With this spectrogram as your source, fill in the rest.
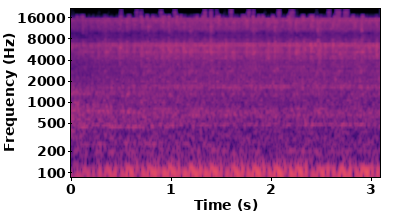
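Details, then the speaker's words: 1956 Ford truck, 45,000 original miles, first run after sitting 40+ years, new rebuilt starter fitted: smooth, even low idle with no knocking or banging; normal idle, though battery light suggests not charging. "Pretty good. I don't hear any knocking or banging. Pretty good for having not run in 40 plus years."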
